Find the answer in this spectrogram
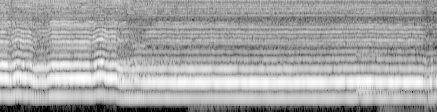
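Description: A woman's solo singing voice through a microphone: an ornamented, wavering note in the first second settles into one long held high note. Quiet low accompaniment chords come in under it about halfway through.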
